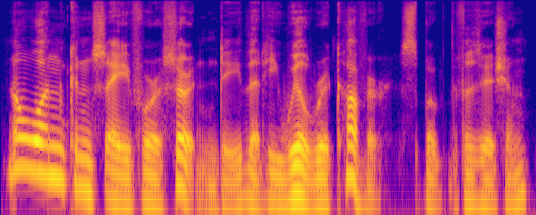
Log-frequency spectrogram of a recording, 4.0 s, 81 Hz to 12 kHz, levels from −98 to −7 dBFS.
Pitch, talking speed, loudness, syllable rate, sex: 120 Hz, 210 wpm, -20 LUFS, 5.7 syllables/s, male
